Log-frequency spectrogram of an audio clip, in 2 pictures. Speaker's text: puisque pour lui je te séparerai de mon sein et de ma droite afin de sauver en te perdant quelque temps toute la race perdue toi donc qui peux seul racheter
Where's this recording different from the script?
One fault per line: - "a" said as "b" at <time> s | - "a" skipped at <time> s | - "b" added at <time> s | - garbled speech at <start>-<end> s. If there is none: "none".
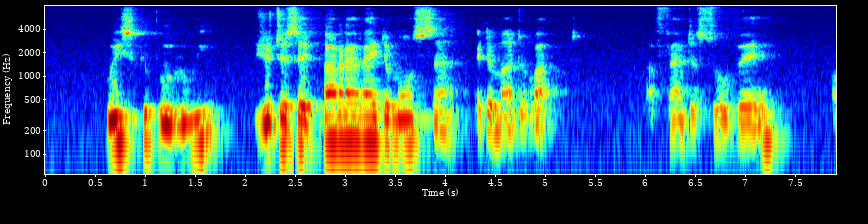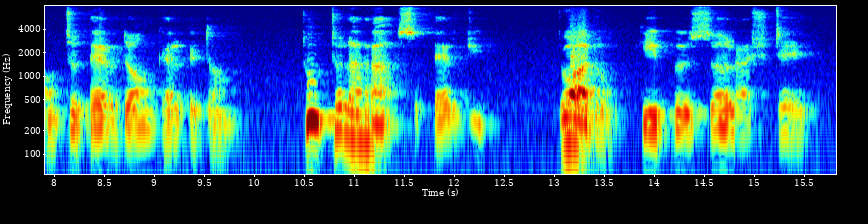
none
